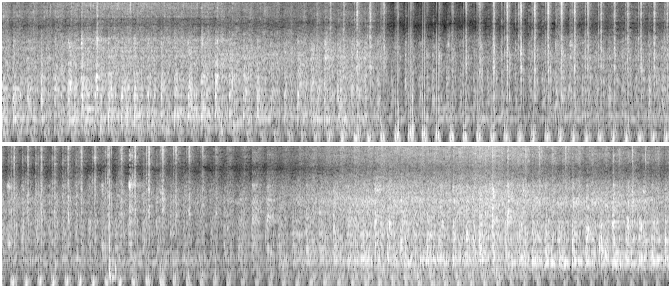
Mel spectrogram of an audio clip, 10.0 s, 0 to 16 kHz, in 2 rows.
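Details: 2000 Kawasaki KLR650, about 45,000 miles (odometer reads 41,000), clutch plates replaced ~1,000 miles ago, doohickey reportedly done, warm after earlier start: idles with steady rapid clacking and rough grinding edge, cause unknown.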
